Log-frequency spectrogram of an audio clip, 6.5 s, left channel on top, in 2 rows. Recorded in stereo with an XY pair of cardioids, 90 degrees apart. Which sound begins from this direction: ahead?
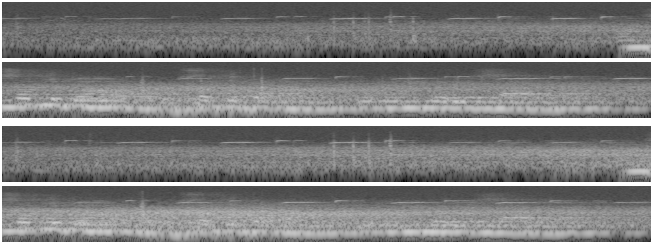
A woman speaking, at 3.1 s.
